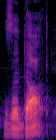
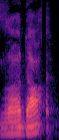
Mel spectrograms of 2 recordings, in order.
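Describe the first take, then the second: First: Zadok with a clear z opening; pronunciation demo. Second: Zadok with th in place of the z; alternative pronunciation. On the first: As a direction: say Zadok as "zuh-DOK". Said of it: "that is pronounced Zadok". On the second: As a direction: say Zadok as "thadok", rising at the end. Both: Shown as a demonstration.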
